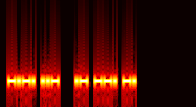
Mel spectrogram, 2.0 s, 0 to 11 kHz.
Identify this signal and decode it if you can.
Morse code, heard as a keyed tone, about 65 wpm, spaced as for 57 wpm, 700 Hz. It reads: CU AGN
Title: Speed-Racing Common QSO Phrases - 50wpm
